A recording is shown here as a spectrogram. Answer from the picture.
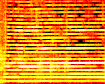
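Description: Air horn sounding one long, steady blast at a single pitch, cut off abruptly.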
